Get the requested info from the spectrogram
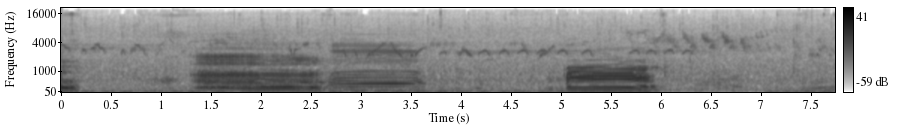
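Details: Cows walk back from pasture in the evening through the countryside, lowing in three drawn-out harmonic moos, one ending in a downward slide, with bird twitters behind them.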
